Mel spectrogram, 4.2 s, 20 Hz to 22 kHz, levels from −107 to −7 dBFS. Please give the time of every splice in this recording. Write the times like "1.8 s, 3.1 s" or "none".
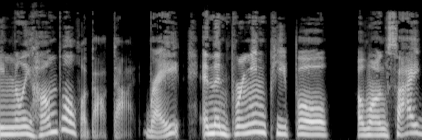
1.9 s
